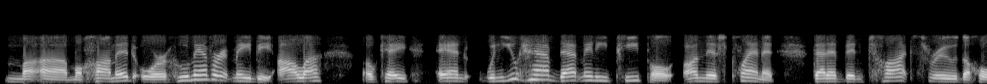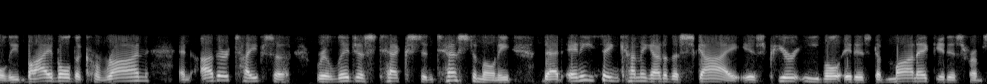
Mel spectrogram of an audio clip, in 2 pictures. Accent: Canada; Even being Canadian

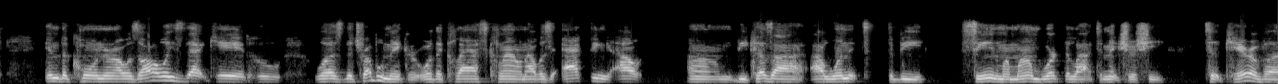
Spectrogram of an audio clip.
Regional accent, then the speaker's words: Colorado Springs, Colorado, United States; also born or lived in Washington, D.C.; I was born in Washington, D.C., and at the age of 5 months old, my father went to jail for attempted murder. At six, my mom married a guy who was in the military from D.C., and he got stationed out here in Colorado

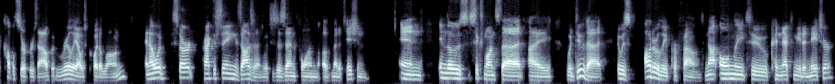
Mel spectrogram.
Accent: Buffalo, New York, United States; moved away as an adult; also born or lived in Hawaii; I grew up in Buffalo, New York

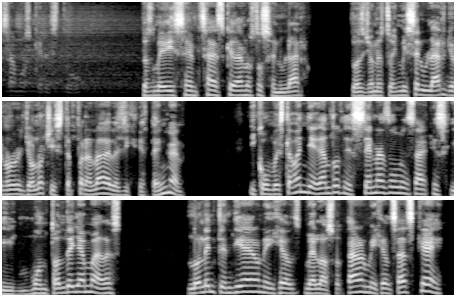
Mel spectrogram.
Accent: Culiacán, Sinaloa, Mexico; soy reportero en Culiacán. Yo nací en Culiacán.

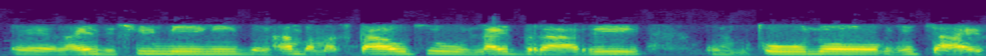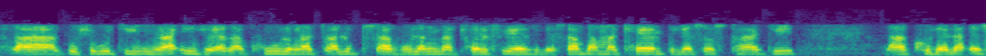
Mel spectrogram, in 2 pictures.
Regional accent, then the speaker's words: Johannesburg, Gauteng, South Africa; also born or lived in Tembisa; mina was born and bred in alexandra township

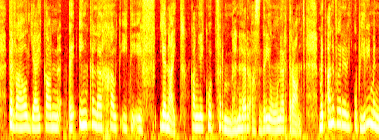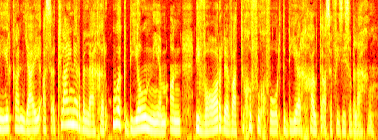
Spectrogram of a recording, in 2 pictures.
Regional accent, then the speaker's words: South Africa; as 'n Suid-Afrikaner

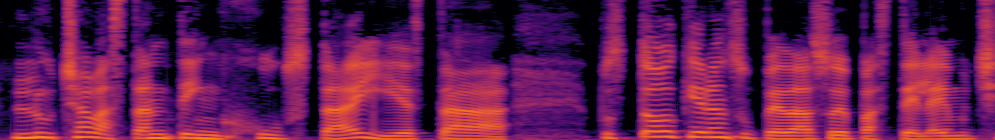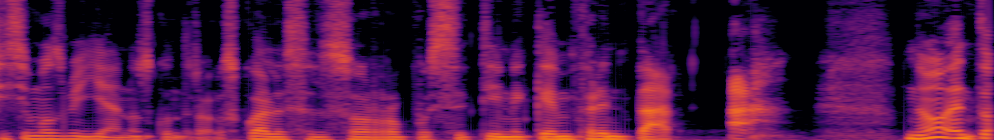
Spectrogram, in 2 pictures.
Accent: Russia; first language ru; Spanish is a second language; Soy rusa. Entonces yo nací en, la ex Unión Soviética de padres rusos y estudié ruso, en ruso toda mi vida.

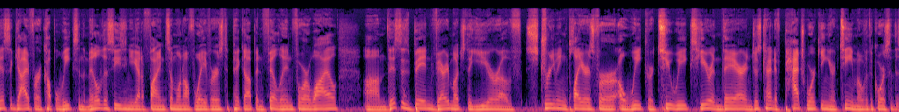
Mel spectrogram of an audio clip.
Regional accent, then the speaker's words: Long Island, New York, United States; now in St. Louis, United States; I'm originally from Long Island, New York

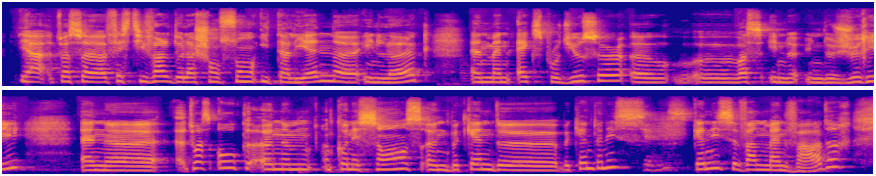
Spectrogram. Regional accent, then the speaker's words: Wallonia, Belgium; Dutch is a second language; also born or lived in Brussels periphery; now in Heers, Belgium; ik ben, uh, ik ben Waals

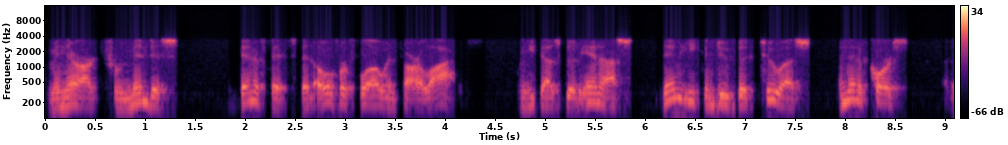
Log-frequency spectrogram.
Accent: Indiana, United States; now in New York City, United States; I'm a kid from Indiana

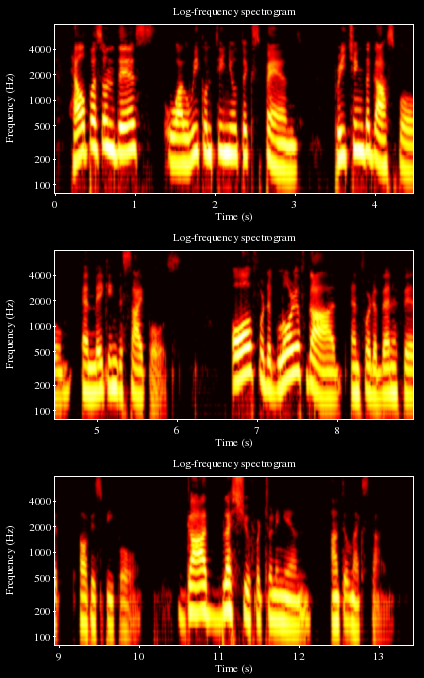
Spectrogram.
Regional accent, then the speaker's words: United States; As an American

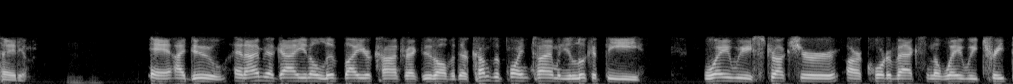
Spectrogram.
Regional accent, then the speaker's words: California, United States; I'm from California

